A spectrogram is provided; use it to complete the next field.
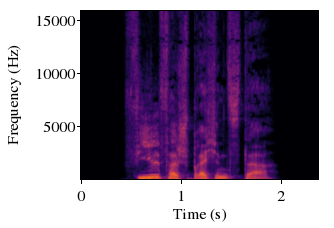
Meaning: inflection of vielversprechend: 1. strong/mixed nominative masculine singular superlative degree 2. strong genitive/dative feminine singular superlative degree
- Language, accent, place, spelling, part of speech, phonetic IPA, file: German, Germany, Berlin, vielversprechendster, adjective, [ˈfiːlfɛɐ̯ˌʃpʁɛçn̩t͡stɐ], De-vielversprechendster.ogg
